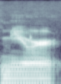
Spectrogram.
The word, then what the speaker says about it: Muir: Robert Eggers comes to mind with that because he's used, I think her last name is pronounced Muir, Linda Muir, for like all of his costume design work.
